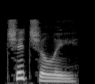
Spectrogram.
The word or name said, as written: cicily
